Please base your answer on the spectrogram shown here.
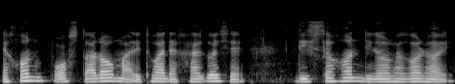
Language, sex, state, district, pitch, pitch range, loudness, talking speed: Assamese, male, Assam, Kamrup Metropolitan, 135 Hz, 130-150 Hz, -18 LUFS, 130 wpm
